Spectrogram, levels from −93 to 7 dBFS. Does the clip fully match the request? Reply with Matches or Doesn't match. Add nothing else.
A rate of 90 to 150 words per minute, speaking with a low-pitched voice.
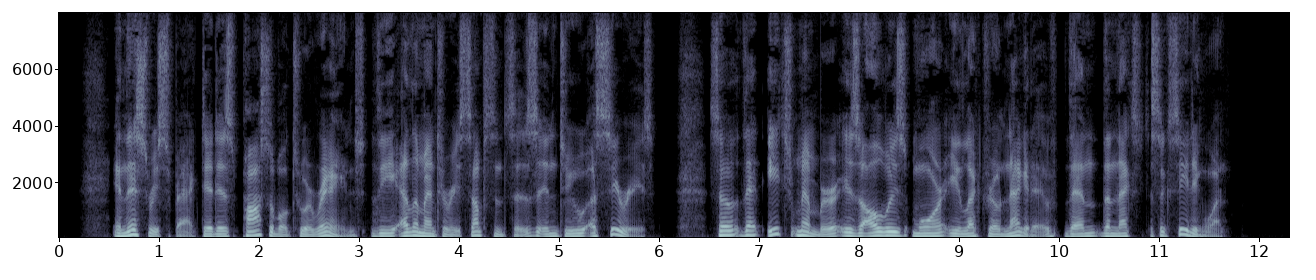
Matches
